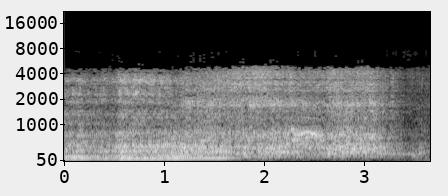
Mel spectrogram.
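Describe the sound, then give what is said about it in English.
A loud, steady airplane engine roars at high power, a thick continuous drone with a low throbbing hum underneath early on, holding strong before easing slightly at the very end. “Hey, what you trying to do, blasting that engine?”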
